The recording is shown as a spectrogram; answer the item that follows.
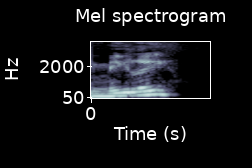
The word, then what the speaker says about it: Mele: Mealy.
